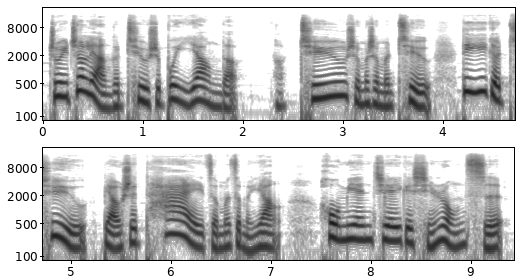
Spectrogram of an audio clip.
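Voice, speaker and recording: A woman teaching English in a recorded lesson, explaining slowly and carefully and repeating key words. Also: medium pitch, sing-song, warm tone, dry recording, clean studio sound.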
